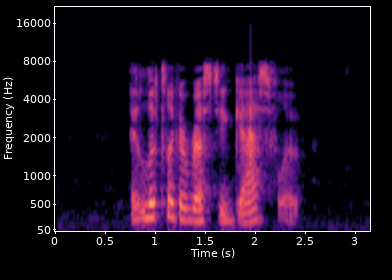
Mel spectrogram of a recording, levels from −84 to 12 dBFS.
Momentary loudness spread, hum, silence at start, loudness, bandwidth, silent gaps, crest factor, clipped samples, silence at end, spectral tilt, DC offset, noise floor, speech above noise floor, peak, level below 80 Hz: 14 LU; none; 0.75 s; -19 LUFS; 8.4 kHz; none; 20 dB; under 0.1%; 0.75 s; -2 dB/octave; under 0.1%; -67 dBFS; 48 dB; 0 dBFS; -64 dBFS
